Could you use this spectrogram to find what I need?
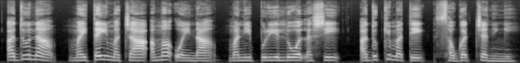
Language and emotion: Manipuri, neutral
